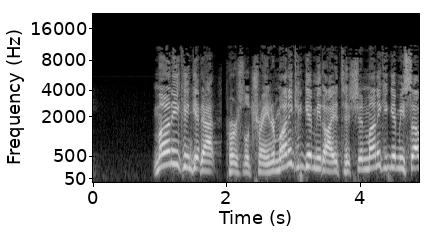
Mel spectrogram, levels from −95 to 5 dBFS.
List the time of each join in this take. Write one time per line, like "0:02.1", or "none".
0:01.6
0:01.9
0:03.4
